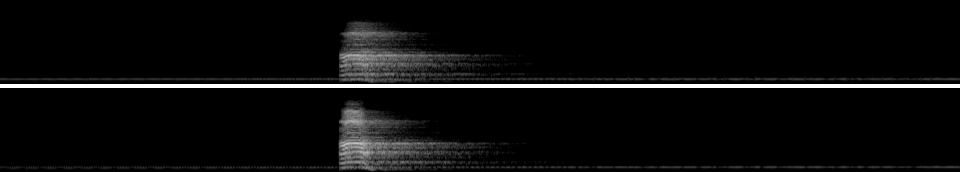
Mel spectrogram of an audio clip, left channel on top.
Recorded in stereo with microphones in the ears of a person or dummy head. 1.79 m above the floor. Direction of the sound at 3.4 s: 80° right.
